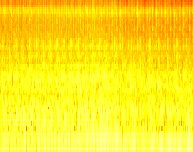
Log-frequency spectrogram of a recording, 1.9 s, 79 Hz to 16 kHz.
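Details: Chinese CD70-type motorcycle: busy single-cylinder idle with a light, intermittent rattling tick from the head near the cam, heard over clutch noise while revving lightly; worn cam sprocket or timing gear.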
